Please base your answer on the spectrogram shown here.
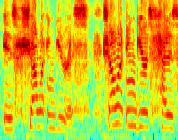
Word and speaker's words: Showa: Anyways, to continue on what he was saying, it's pronounced Showa.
